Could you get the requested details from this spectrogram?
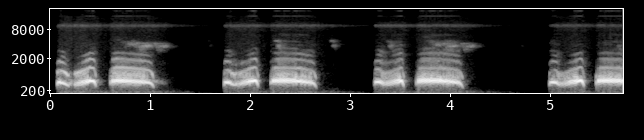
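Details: Big-voiced spotted dove decoy calling to attract wild doves for trapping; four two-part phrases roughly every one and a half seconds, a quick dipping note then a rich drawn-out coo, with a faint high steady hiss.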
